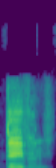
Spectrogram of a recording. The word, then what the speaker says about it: Davon: Okay, Davin.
